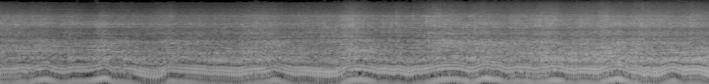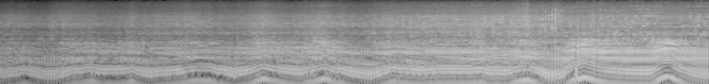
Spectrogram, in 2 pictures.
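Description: Enduro motorcycle engine revving up and down about once a second as it is ridden along a rough forest trail, growing steadily louder and loudest near the end.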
